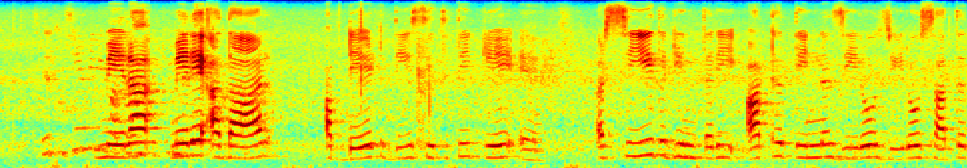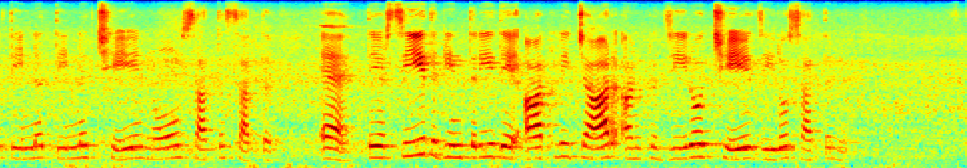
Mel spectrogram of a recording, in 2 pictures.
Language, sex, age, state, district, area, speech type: Dogri, female, 30-45, Jammu and Kashmir, Jammu, urban, read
